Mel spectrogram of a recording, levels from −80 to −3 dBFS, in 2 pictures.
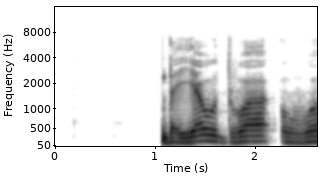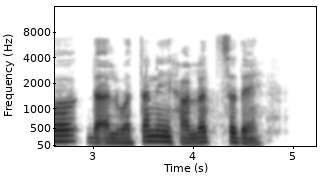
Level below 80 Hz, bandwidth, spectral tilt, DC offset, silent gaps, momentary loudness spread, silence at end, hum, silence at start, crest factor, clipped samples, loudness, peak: -54 dBFS; 7.8 kHz; -7.5 dB/octave; under 0.1%; none; 7 LU; 0.55 s; none; 1.05 s; 16 dB; under 0.1%; -15 LUFS; 0 dBFS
